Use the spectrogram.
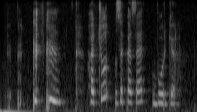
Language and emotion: Russian, neutral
